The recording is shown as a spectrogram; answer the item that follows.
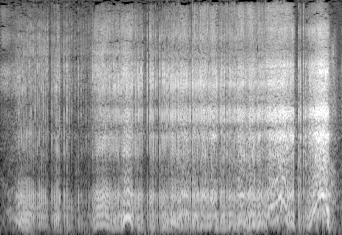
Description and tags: Creepy Shoe Sound
shoe, creepy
